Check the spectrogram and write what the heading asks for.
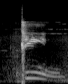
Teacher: if the tongue position is high, it will produce a vowel sound E in the word team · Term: tongue elevation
